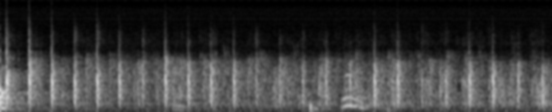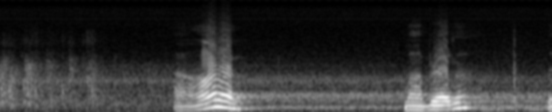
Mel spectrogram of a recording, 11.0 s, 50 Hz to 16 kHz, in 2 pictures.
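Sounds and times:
scattered handclaps: 0:00.0 - 0:06.6.

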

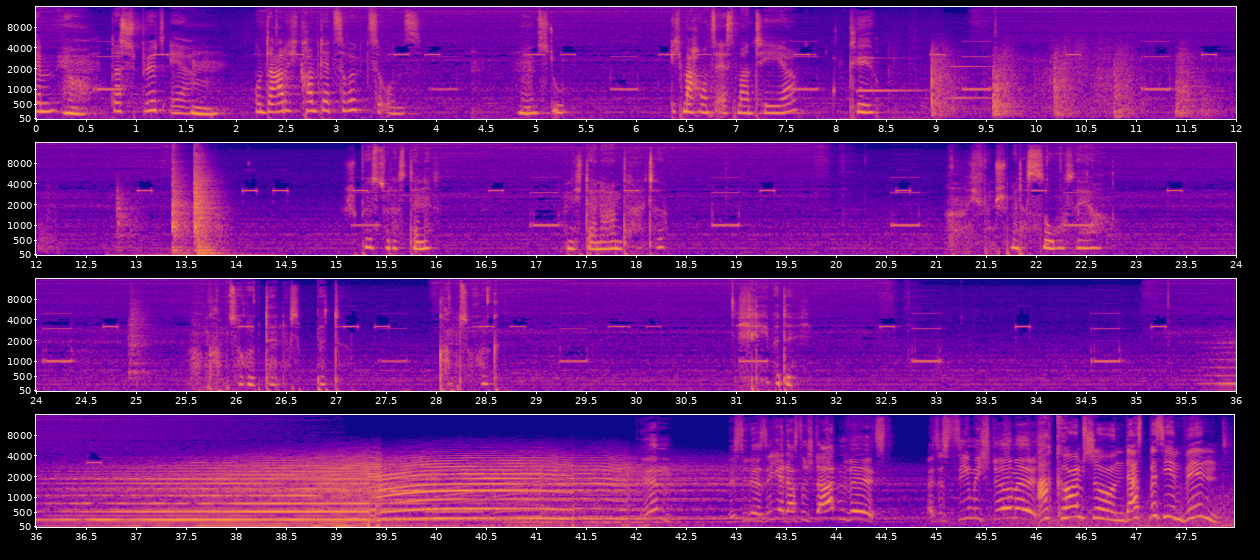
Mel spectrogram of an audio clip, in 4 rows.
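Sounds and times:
patient monitor beeping: 0:00.5 - 0:01.5, 0:02.2 - 0:06.7, 0:07.5 - 0:12.1, 0:12.8 - 0:13.5, 0:14.1 - 0:14.6, 0:16.5 - 0:17.3, 0:23.3 - 0:24.9, 0:27.0 - 0:27.8, 0:28.4 - 0:30.3, 0:34.6 - 0:43.9
lower monitor tone: 0:35.6 - 0:45.3
music: 0:35.7 - 0:39.8.

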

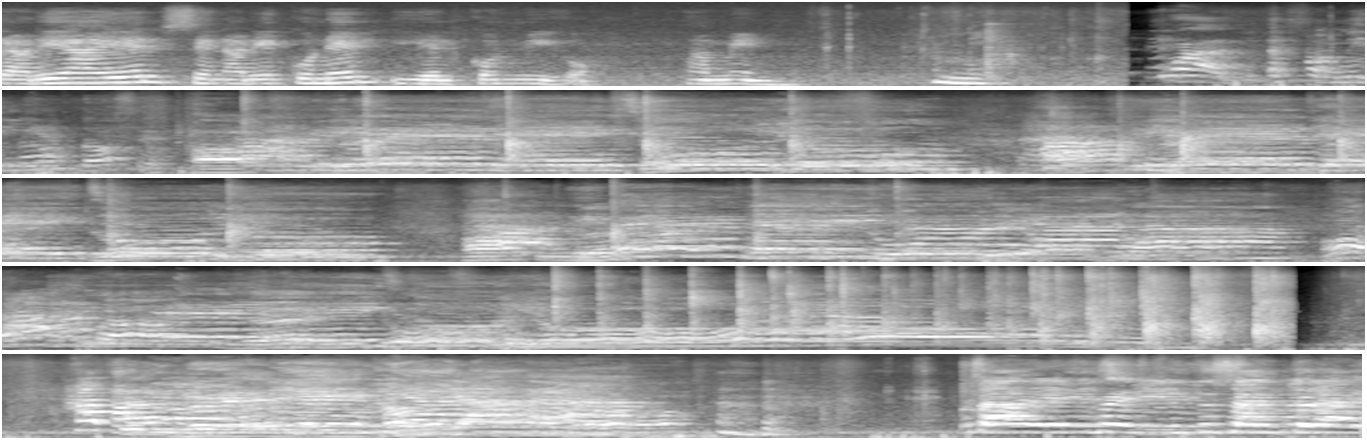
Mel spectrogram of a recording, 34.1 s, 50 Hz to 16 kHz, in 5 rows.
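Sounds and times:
group singing unaccompanied: 0:07.8 - 0:24.4, 0:27.6 - 0:30.7, 0:32.1 - 0:34.0
people clapping: 0:08.0 - 0:10.2, 0:12.4 - 0:13.7, 0:23.2 - 0:27.0.

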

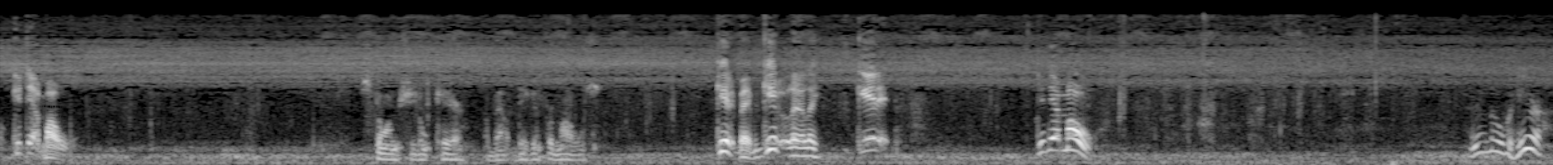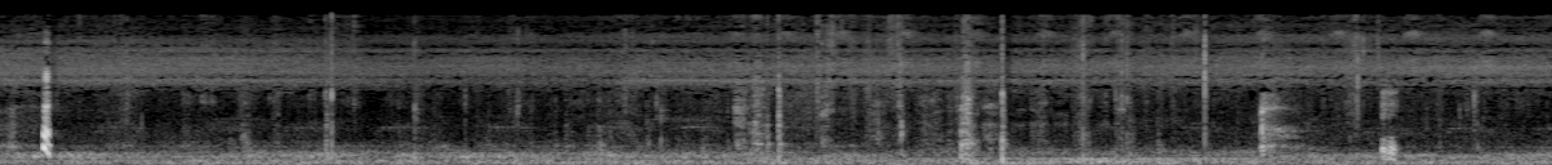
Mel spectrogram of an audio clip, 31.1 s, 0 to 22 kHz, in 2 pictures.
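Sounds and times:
high insect drone: 0:00.0 - 0:31.0
dog sniffing: 0:10.9 - 0:14.6.

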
